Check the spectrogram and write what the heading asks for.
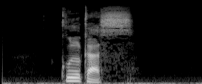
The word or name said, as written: kulkas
